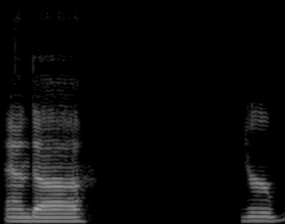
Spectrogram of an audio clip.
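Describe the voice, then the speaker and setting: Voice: medium pitch, monotone, extremely slow, fairly bright tone, clear, resonant tone, no echo, studio quality. A game master running a tabletop game on stream, talking casually and cursing when the tech breaks. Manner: casual, swears at tech trouble.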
